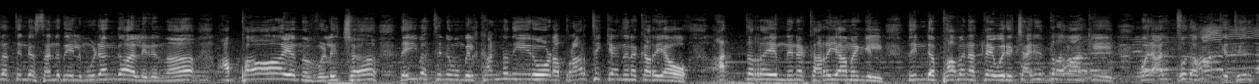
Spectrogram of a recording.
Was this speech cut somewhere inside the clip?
no; 0 cuts

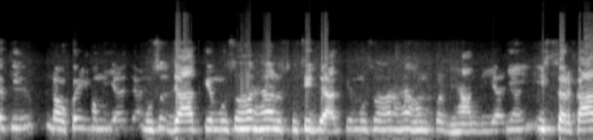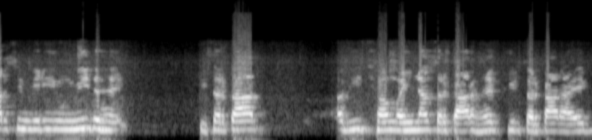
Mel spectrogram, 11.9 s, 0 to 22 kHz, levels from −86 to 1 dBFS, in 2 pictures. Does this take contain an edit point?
yes; 2 cuts; at 1.0 s, 4.8 s

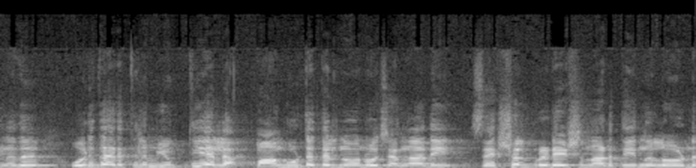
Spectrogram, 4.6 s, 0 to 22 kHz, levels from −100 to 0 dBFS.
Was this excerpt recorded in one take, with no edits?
no; 1 cut; at 1.7 s

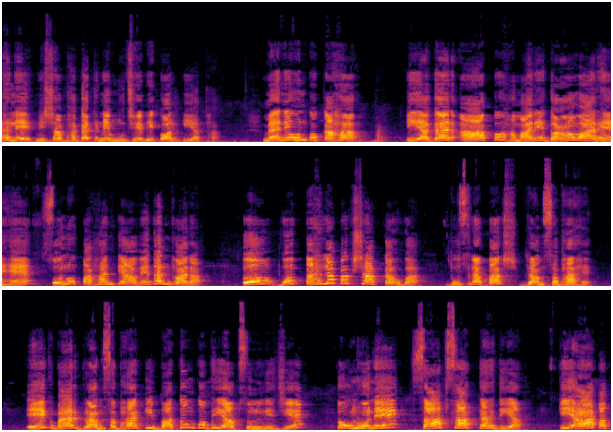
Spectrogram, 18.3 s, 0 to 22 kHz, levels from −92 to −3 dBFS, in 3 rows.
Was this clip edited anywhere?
no; 0 cuts

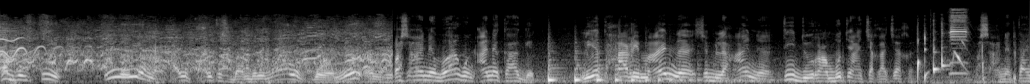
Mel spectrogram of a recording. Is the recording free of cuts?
no; 1 cut; at 3.9 s

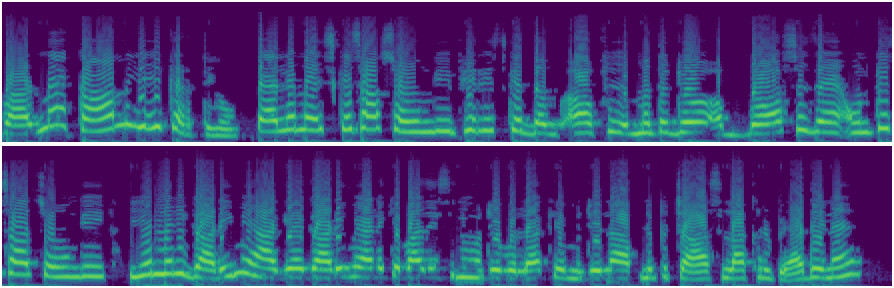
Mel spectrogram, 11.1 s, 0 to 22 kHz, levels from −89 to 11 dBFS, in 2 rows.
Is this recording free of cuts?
no; 2 cuts; at 1.6 s, 6.3 s

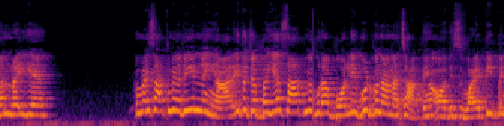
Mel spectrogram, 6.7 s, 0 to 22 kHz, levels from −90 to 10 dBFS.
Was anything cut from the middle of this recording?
yes; 1 cut; at 4.2 s

